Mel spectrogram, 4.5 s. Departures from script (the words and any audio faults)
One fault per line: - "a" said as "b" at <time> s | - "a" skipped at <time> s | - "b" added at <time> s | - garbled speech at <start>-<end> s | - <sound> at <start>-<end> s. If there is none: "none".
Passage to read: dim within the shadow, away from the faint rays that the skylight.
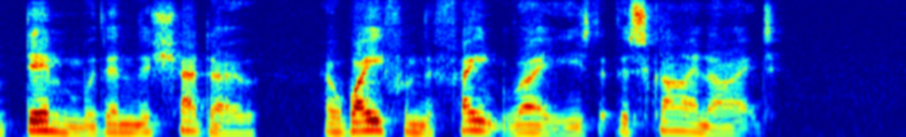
none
